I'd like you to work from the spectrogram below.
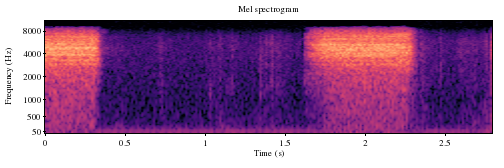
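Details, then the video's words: Hungry barn owl chicks in a nest in Spain contesting a food delivery on 21/12/2023; two rough hissing screeches, the second about 0.7 seconds long. "Lechuza común - [Interior]- Płomykówki"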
